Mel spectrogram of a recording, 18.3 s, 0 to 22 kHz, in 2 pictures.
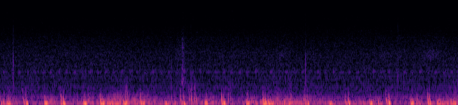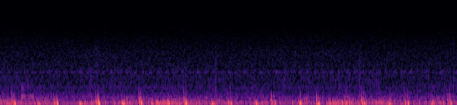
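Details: Steady low lub-dub heartbeats at about 73 a minute with a faint hum behind, self-recorded at rest; normal resting heartbeat; normal heart sounds.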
